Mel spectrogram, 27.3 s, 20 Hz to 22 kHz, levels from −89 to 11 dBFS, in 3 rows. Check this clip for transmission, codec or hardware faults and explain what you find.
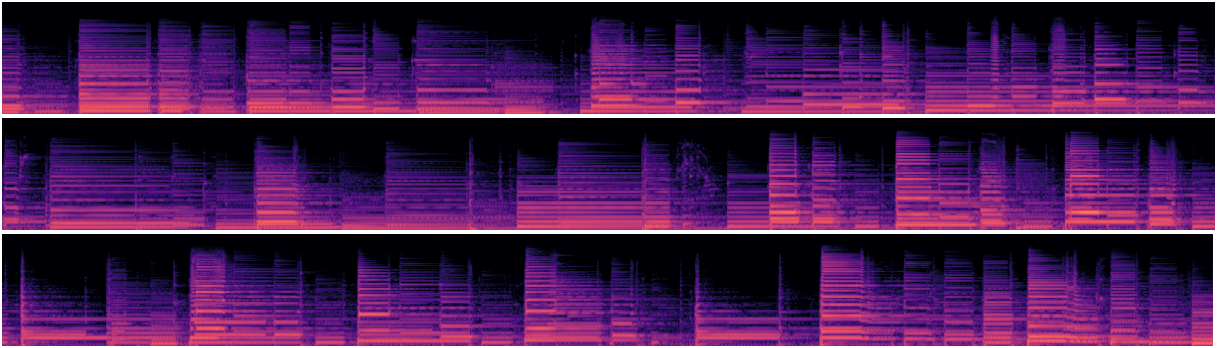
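No transmission, codec or hardware faults turn up in this clip.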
